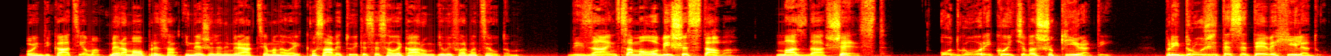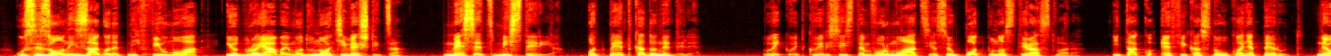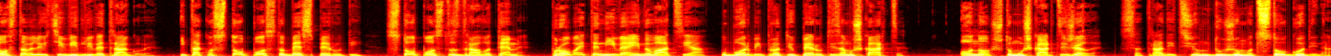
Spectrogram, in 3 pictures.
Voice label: Serbian; 塞尔维亚语配音员（男1）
